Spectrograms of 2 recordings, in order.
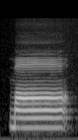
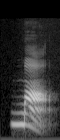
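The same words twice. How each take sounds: First: The pitch stays high and level throughout. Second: The pitch falls sharply from high to low. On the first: "처음부터 끝까지 높은 음을 유지합니다" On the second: "가장 높은 음에서 가장 낮은 음까지 떨어지는 음입니다"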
